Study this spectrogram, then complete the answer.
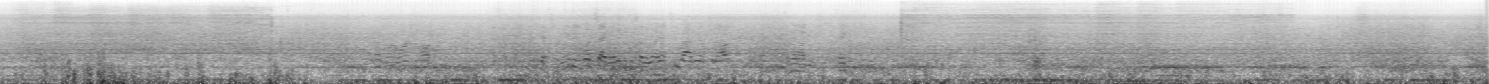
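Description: Outboard engines drone steadily at speed.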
